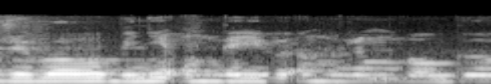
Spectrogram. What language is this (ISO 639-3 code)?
brx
